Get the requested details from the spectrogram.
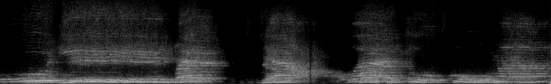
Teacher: Jadi dimasukkan ta kepada huruf dal. Jadi tak baca dah ta. Eh? Terus bunyi dal.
